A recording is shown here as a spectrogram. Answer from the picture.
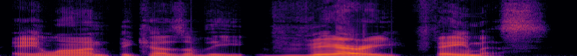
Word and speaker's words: Alon: name so the the the appropriate terminology of how to pronounce it is Alon it's an elated long a but hey I go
